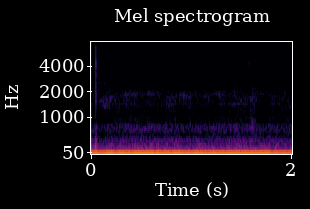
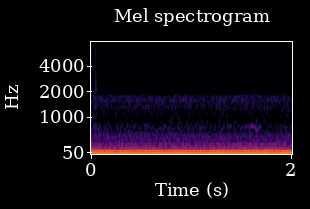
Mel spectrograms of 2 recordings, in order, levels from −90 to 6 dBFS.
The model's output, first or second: first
